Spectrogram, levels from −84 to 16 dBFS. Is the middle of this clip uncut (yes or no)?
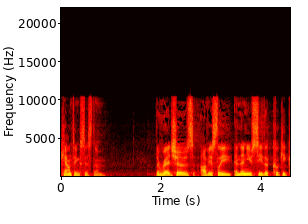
no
